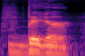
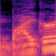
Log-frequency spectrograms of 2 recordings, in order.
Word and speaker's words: bigger: er and we go bigger. Don't forget about that extra g. Also look at the way otherwise it would be pronounced. We would say biger instead of bigger, so we have to add that extra g here.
